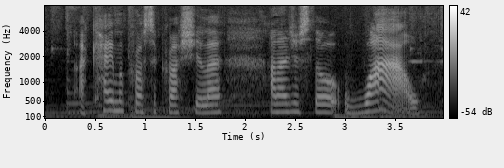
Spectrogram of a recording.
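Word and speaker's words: Crassula: How do you pronounce it? Crashula. You sure? Looks like a crula to me. Oh, crula. Well, that might be just northern dialect, right?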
